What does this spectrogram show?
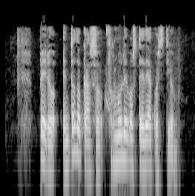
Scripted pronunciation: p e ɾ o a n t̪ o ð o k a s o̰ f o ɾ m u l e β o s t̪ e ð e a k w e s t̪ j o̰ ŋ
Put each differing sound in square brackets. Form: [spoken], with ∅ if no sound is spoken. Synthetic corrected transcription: p e ɾ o [e] n t̪ o ð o k a s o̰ f o ɾ m u l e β o s t̪ e ð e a k w e s t̪ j o̰ ŋ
